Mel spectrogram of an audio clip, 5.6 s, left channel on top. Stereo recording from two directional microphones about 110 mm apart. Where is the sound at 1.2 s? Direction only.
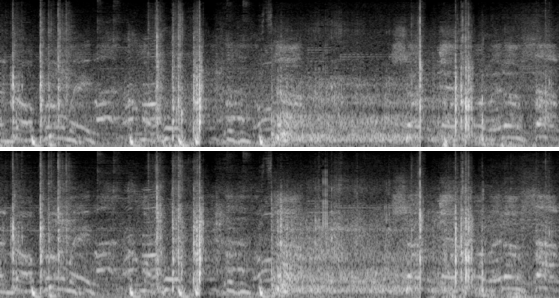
Centre (ahead or behind).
